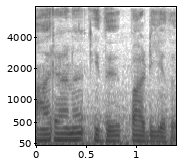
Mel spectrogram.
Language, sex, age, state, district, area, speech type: Malayalam, male, 18-30, Kerala, Palakkad, rural, read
